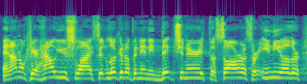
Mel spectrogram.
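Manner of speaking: high-pitched, emphatic sermon; full-force preaching. Acted. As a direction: build to high, ringing calls and drive each point home.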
